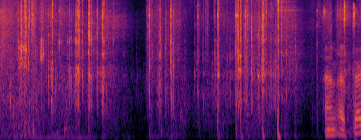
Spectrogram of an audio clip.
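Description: Metal clips click and rattle.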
